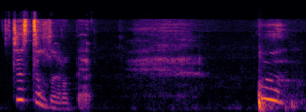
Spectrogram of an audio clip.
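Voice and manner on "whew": tired loud exhale; loud whew. Real, not acted. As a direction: blow out a big whew. Sleepy host exhaling loudly.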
